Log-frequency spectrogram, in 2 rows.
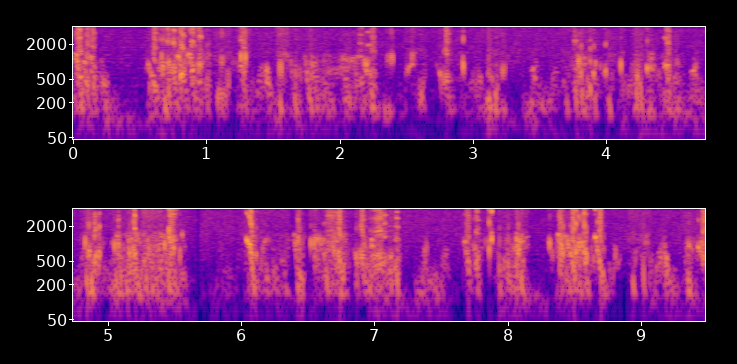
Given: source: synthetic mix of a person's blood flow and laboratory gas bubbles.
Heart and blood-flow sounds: Doppler ultrasound of blood flow; precordium
0.00-0.20 s: bubbles
0.53-1.34 s: bubbles
1.51-2.42 s: bubbles
2.48-2.65 s: bubbles
2.70-2.97 s: bubbles
3.08-3.27 s: bubbles
3.66-4.15 s: bubbles
4.19-4.58 s: bubbles
4.79-5.60 s: bubbles
6.01-7.23 s: bubbles
7.65-8.15 s: bubbles
8.28-8.84 s: bubbles
8.90-9.06 s: bubbles
9.31-9.49 s: bubbles
From the record:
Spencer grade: 4 (maximum detectable bubble signal sounding continuously throughout systole and diastole of every cardiac period, and overriding the amplitude of the normal cardiac signals); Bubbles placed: only in the low amplitude regions of the cardiac cycle

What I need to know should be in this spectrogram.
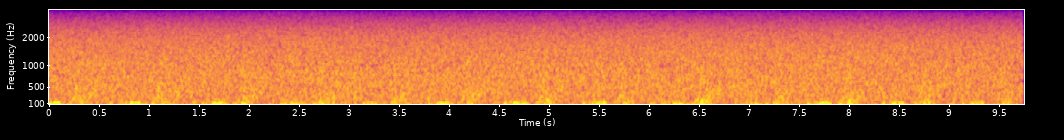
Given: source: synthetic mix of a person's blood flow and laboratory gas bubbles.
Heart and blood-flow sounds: Doppler ultrasound of blood flow; precordium
no bubbles
From the record:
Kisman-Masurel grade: 000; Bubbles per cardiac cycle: 0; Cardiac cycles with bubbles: 0%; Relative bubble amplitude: no bubbles discernible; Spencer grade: 0 (complete lack of bubble signals)

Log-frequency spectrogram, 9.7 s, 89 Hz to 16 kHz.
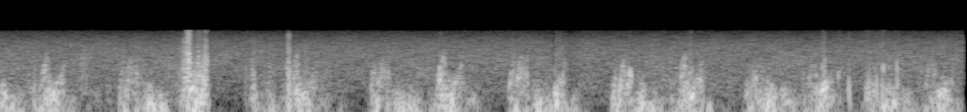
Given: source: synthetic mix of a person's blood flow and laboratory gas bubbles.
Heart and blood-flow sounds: Doppler ultrasound of blood flow; precordium
8.41-8.45 s: bubbles
8.50-8.56 s: bubbles
8.65-8.94 s: bubbles
8.96-9.06 s: bubbles
From the record:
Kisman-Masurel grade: 211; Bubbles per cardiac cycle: several, 3 to 8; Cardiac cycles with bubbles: 1 to 10%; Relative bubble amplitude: barely perceptible (0.100 to 0.250); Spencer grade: 1 (occasional bubble signal discernible with the cardiac motion signal, with majority of cardiac periods free of bubbles); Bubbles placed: only in the low amplitude regions of the cardiac cycle

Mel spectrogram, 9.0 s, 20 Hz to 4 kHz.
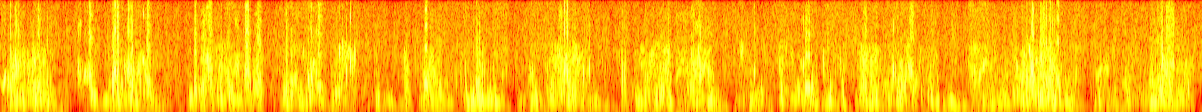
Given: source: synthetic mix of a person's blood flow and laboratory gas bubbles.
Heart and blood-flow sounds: Doppler ultrasound of blood flow; precordium
0.00-0.41 s: bubbles
0.56-0.75 s: bubbles
0.80-1.19 s: bubbles
1.42-1.98 s: bubbles
2.08-2.71 s: bubbles
3.01-3.80 s: bubbles
3.96-4.46 s: bubbles
4.63-5.41 s: bubbles
5.54-5.59 s: bubbles
5.63-5.76 s: bubbles
5.81-6.37 s: bubbles
6.42-7.03 s: bubbles
7.25-8.11 s: bubbles
8.20-8.31 s: bubbles
8.40-8.96 s: bubbles
From the record:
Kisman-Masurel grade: 343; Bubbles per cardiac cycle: rolling drumbeat, 9 or more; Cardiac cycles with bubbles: 100%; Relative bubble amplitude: loud (0.450 to 0.775); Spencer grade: 3 (all of the cardiac periods contain showers or single bubble signals, but not dominating or overriding the cardiac motion signals); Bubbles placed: anywhere in the cardiac cycle

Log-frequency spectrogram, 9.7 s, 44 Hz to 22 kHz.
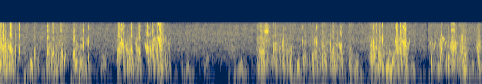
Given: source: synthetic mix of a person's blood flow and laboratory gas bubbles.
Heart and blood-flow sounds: Doppler ultrasound of blood flow; precordium
0.00-0.43 s: bubbles
0.67-0.83 s: bubbles
0.90-1.34 s: bubbles
1.43-1.82 s: bubbles
2.31-2.85 s: bubbles
2.87-3.44 s: bubbles
5.12-5.87 s: bubbles
6.03-6.91 s: bubbles
6.96-7.08 s: bubbles
7.34-8.21 s: bubbles
8.57-9.38 s: bubbles
9.52-9.65 s: bubbles
From the record:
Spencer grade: 4 (maximum detectable bubble signal sounding continuously throughout systole and diastole of every cardiac period, and overriding the amplitude of the normal cardiac signals); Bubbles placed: only in the low amplitude regions of the cardiac cycle

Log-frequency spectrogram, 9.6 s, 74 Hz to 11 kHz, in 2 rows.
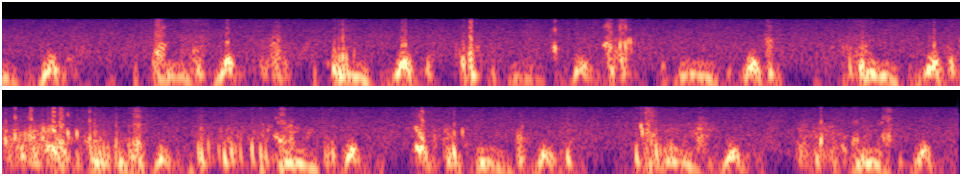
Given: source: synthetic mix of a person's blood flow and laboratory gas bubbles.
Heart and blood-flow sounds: Doppler ultrasound of blood flow; precordium
0.75-0.85 s: bubbles
0.89-1.04 s: bubbles
1.29-1.45 s: bubbles
1.63-1.79 s: bubbles
2.12-2.19 s: bubbles
2.27-2.43 s: bubbles
2.75-2.81 s: bubbles
3.01-3.20 s: bubbles
3.82-3.89 s: bubbles
4.21-4.39 s: bubbles
4.73-5.53 s: bubbles
5.75-6.50 s: bubbles
6.84-7.14 s: bubbles
7.36-7.44 s: bubbles
7.59-7.68 s: bubbles
7.94-8.40 s: bubbles
8.77-9.27 s: bubbles
9.54-9.58 s: bubbles
From the record:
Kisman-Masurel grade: 243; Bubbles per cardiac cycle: several, 3 to 8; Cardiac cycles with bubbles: 100%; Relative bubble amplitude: loud (0.450 to 0.775); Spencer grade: 3 (all of the cardiac periods contain showers or single bubble signals, but not dominating or overriding the cardiac motion signals); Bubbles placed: only in the low amplitude regions of the cardiac cycle

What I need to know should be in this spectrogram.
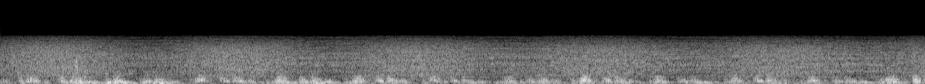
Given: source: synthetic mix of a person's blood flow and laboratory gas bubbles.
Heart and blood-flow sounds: Doppler ultrasound of blood flow; precordium
8.79-8.85 s: bubbles
9.11-9.26 s: bubbles
From the record:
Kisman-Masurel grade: 111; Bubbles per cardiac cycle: 1 to 2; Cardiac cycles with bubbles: 1 to 10%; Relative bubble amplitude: barely perceptible (0.100 to 0.250); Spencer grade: 1 (occasional bubble signal discernible with the cardiac motion signal, with majority of cardiac periods free of bubbles); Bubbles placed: anywhere in the cardiac cycle

